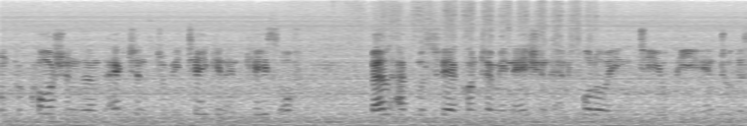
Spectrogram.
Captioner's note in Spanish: voz por altavoces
